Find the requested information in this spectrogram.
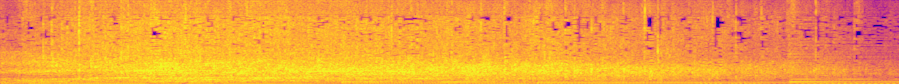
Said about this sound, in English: An enthusiastic crowd responding to Duck Dynasty's Willie Robertson as our featured speaker today on Focus on the Family.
